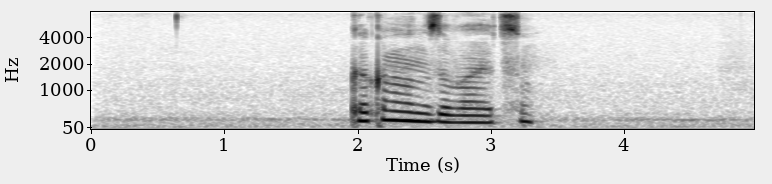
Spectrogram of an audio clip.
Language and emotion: Russian, neutral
